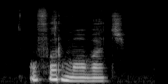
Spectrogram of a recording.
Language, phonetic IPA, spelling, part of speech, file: Polish, [ˌufɔrˈmɔvat͡ɕ], uformować, verb, LL-Q809 (pol)-uformować.wav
